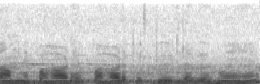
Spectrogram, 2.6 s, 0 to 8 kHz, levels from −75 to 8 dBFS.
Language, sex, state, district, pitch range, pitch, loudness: Hindi, female, Jharkhand, Sahebganj, 170-175 Hz, 170 Hz, -16 LUFS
